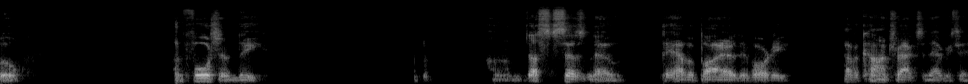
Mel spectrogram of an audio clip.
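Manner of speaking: hushed half-whisper under the breath. Narrator voicing a character who leans over in a busy room, half-whispering. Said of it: "he kind of whispers over and says".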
